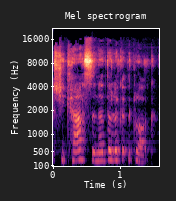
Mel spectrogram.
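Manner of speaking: ordinary delivery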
